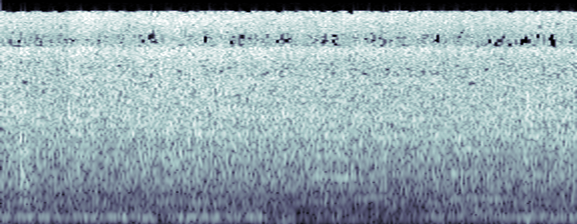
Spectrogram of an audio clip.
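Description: Sautéed tomatoes, onion, garlic and ginger sizzling steadily in a frying pan, with a brief scrape of the spatula just after the start.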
